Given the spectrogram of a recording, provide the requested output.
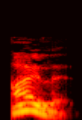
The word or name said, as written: islet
